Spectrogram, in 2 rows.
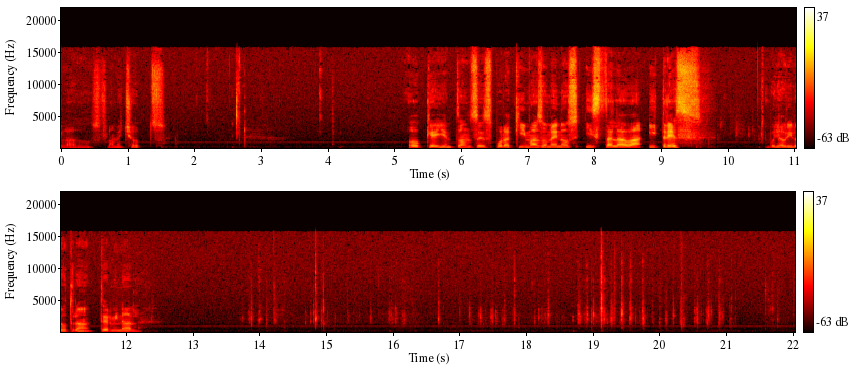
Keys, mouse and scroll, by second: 0.0-1.6 scroll down 2, 2.2-3.9 drag, 4.5-5.8 scroll up 3, 7.0 click, 10.8 super+Return, 13.9 super+w, 17.2 ctrl++, 17.4 ctrl++, 17.6 ctrl++, 18.6-21.0 typing, 20.2 Return.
